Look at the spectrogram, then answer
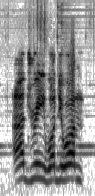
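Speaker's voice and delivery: calling out loudly. Asking a companion standing right behind what they want, shouting. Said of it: "I don't know why you're shouting".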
